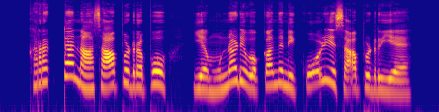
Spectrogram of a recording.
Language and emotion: Tamil, disgusted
